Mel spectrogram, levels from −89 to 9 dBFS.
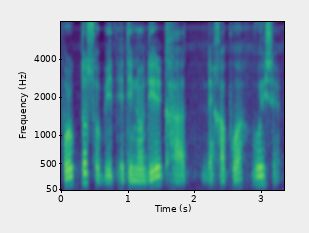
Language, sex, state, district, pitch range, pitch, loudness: Assamese, male, Assam, Kamrup Metropolitan, 105-145 Hz, 125 Hz, -17 LUFS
